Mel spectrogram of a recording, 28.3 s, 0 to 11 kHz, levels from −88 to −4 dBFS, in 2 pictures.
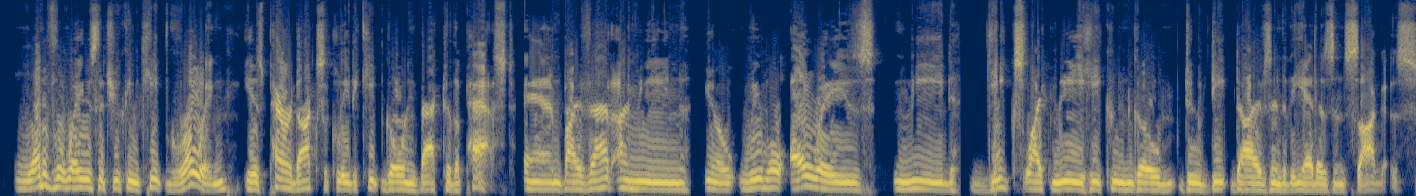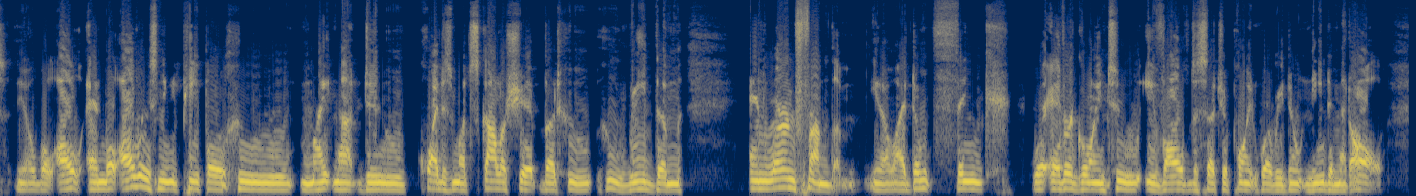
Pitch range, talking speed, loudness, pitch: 110-130 Hz, 190 wpm, -19 LUFS, 120 Hz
